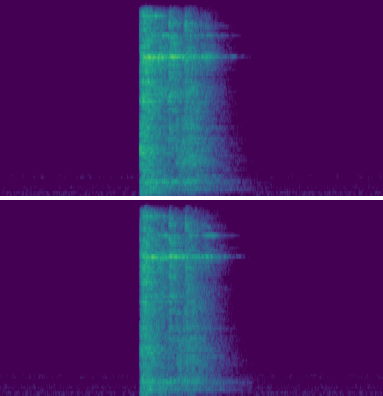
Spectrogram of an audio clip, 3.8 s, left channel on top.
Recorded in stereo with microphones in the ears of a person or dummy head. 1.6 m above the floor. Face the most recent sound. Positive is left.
turn(degrees=30)  # may be behind; listen again after turning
